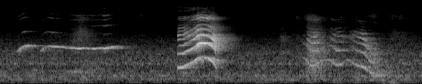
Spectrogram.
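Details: Pet parrot vocalising: a long, level whistle, then a loud burst of harmonic, speech-like syllables and a falling, raspy word-like call.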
